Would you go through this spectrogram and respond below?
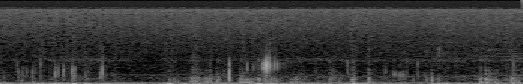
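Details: Stomach growling (borborygmi) recorded for ASMR, tagged as hunger sounds: continuous low gurgling and rumbling with bubbling pops, a normal gut sound.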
